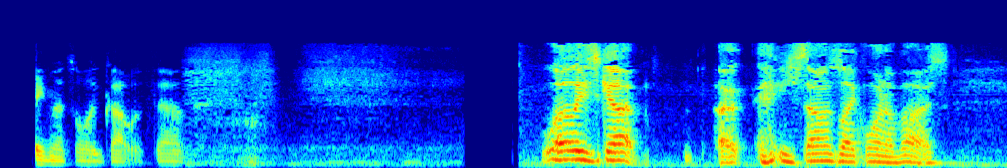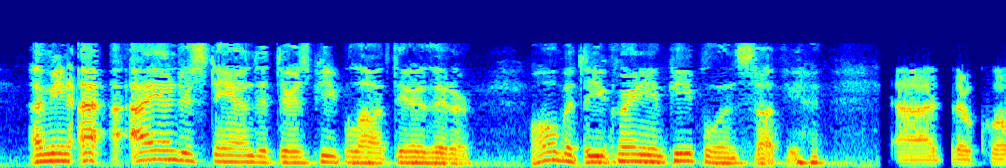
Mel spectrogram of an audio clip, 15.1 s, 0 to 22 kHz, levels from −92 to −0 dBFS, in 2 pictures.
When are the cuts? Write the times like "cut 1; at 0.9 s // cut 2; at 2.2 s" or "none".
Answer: cut 1; at 9.9 s // cut 2; at 11.5 s // cut 3; at 14.1 s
